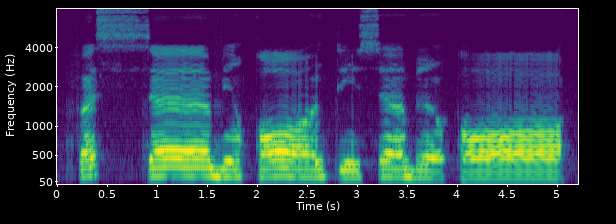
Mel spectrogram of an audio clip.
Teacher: یہاں پر بھی فا ڈائریکٹ سین سے پڑھیں گے، الف اور لام کو یہاں پر بھی نہیں پڑھیں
